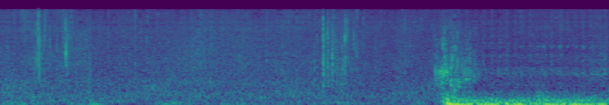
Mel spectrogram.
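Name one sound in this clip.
Footsteps crunch softly through snow and grass.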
